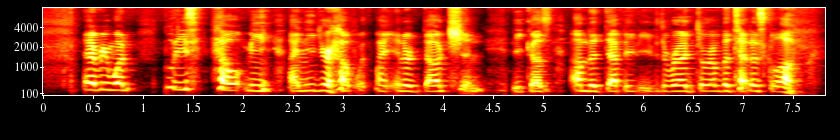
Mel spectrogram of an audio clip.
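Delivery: tearful, crying, pleading voice. Retelling a character's plea for help with an introduction: imitating someone crying.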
